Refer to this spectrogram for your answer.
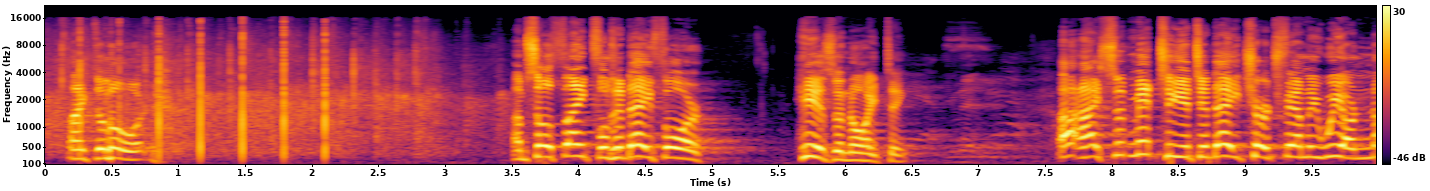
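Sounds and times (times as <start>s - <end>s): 
church audience clapping hands: 0.0s - 3.8s
speech: 0.2s - 1.0s, 3.5s - 5.0s, 5.6s - 6.6s, 7.6s - 9.9s.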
